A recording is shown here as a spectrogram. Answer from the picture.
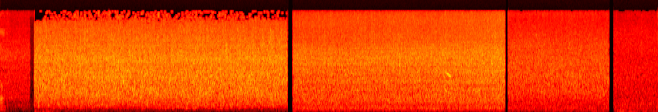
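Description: A fast, shallow mountain river rushing over rocks in a steady roar. It comes in separate takes that cut off suddenly about six and ten seconds in, and the last take is quieter.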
